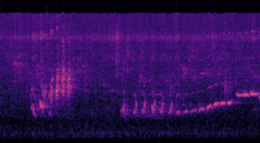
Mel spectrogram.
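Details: Male white-rumped shama (murai blorok) courting a female, Indonesia: a brief burst of bright notes, a pause, then a rapid pulsing series that slides upward into a long, rising whistled glide.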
